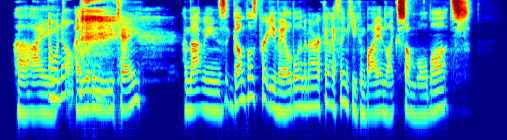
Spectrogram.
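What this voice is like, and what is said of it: British accent. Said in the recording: “if you can't tell from my accent, I have the horrible curse of British.”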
